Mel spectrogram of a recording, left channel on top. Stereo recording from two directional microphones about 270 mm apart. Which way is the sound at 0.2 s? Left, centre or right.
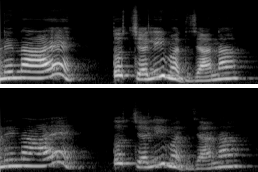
Left.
